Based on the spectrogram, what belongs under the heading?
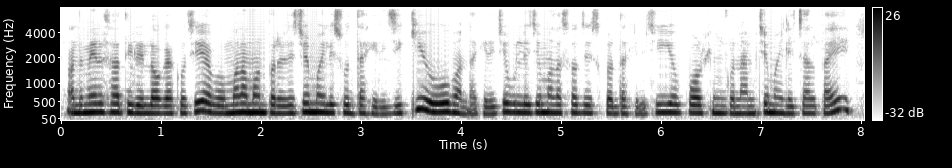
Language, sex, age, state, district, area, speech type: Nepali, female, 30-45, West Bengal, Jalpaiguri, urban, spontaneous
